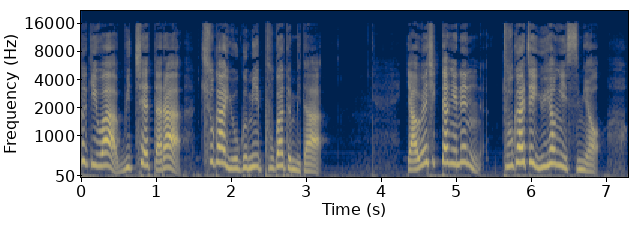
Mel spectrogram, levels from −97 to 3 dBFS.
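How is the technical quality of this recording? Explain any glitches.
No technical faults can be heard anywhere in the recording: the speech signal stays continuous and intact throughout, with nothing in it that needs explaining.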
